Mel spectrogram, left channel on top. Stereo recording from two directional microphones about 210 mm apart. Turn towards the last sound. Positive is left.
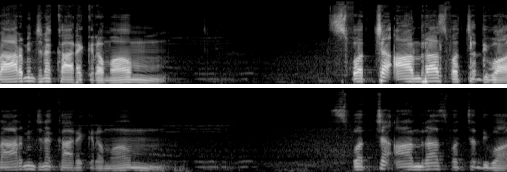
turn(degrees=45)  # may be behind; listen again after turning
